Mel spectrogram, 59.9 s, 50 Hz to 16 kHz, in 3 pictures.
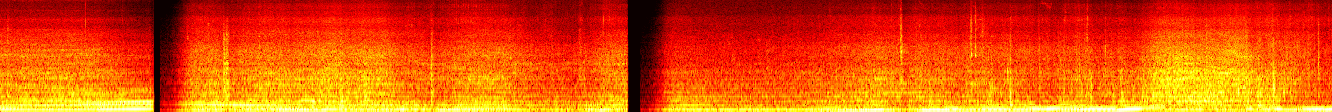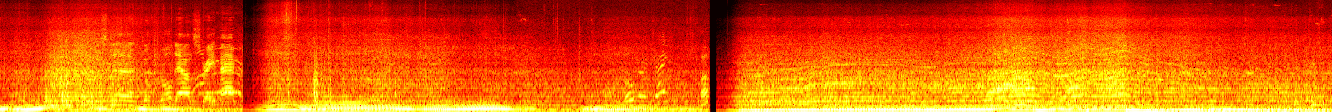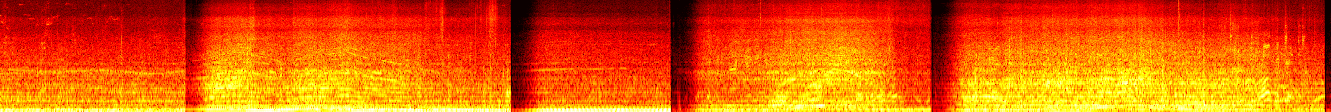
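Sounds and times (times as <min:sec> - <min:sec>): pickup truck engines revving: 0:00.0 - 0:59.9.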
